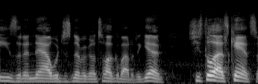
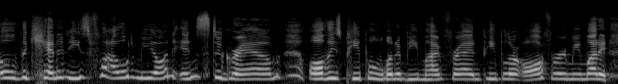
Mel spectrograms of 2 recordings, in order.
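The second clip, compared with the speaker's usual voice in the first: whiny, half-crying complaint; 9 semitones higher than usual. Retelling what a woman told him while he listened, imitating her crying and complaining. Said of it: "she's like crying and complaining".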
